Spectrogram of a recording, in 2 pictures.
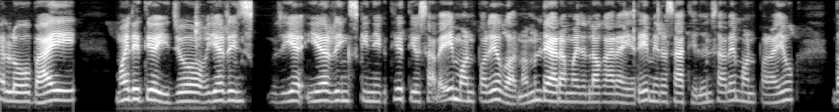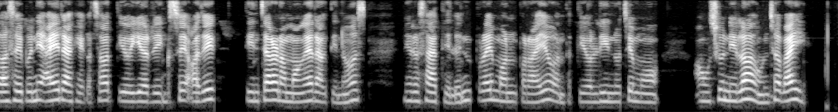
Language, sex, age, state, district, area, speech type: Nepali, female, 45-60, West Bengal, Darjeeling, rural, spontaneous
